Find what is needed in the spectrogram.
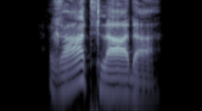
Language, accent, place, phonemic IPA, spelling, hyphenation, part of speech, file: German, Germany, Berlin, /ˈʁaːtˌlaːdɐ/, Radlader, Rad‧la‧der, noun, De-Radlader.ogg
- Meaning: loader, front-end loader, front loader, payloader, bucket loader, wheel loader (construction equipment)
